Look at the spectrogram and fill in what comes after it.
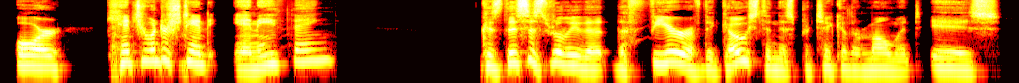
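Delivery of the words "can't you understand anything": raised pitch with weight on "anything"; stress on ANYTHING. Shown as a demonstration. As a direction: punch "anything" as an exasperated question. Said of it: "it's about how you say it".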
